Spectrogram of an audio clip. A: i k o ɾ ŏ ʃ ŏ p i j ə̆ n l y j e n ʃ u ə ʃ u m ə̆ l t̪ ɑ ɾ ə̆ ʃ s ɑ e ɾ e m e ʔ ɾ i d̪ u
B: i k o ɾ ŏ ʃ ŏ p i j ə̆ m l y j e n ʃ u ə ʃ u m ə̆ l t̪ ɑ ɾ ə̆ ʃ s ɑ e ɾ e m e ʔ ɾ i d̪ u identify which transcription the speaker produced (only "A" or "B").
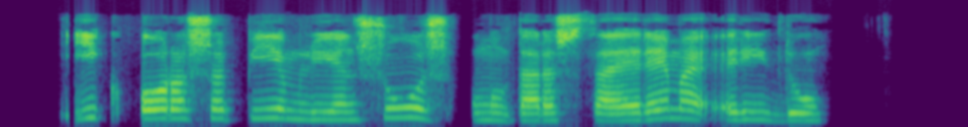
B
